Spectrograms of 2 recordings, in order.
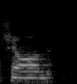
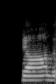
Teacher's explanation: चांद जब हम बोलेंगे तो नाक और मुंह दोनों का प्रयोग कर लेते हैं, ठीक है। यानी नासिका का भी प्रयोग कर लेते हैं, मुख का भी प्रयोग कर लेते हैं।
